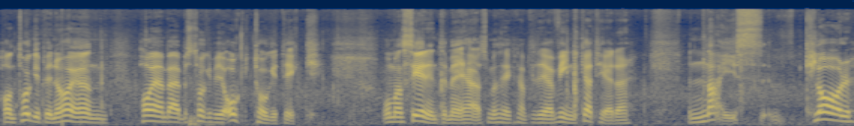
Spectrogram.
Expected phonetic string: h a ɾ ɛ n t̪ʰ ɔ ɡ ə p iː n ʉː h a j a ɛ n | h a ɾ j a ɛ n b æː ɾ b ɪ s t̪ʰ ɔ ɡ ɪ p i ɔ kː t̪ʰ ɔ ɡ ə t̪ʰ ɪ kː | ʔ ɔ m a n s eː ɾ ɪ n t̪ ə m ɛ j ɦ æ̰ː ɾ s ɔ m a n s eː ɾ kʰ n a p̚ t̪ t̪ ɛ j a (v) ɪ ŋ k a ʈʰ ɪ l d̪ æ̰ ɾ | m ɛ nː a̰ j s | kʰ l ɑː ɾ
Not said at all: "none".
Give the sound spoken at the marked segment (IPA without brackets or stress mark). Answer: v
